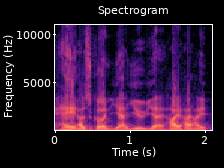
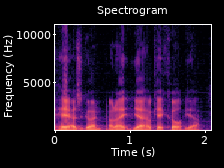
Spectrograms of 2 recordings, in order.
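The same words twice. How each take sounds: First: Higher-pitched, bouncy string of greetings; eager street greeter. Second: Casual, unbothered greeting at usual pitch; nonchalant. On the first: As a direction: hail passers-by as if jumping up and down. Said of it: "They're jumping up and down. They're saying". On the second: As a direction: greet passers-by like you don't care about the job. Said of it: "he was just nonchalant". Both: Acted.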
